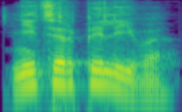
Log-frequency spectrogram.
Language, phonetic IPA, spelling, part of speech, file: Russian, [nʲɪtʲɪrpʲɪˈlʲivə], нетерпеливо, adverb / adjective, Ru-нетерпеливо.ogg
- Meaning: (adverb) impatiently; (adjective) short neuter singular of нетерпели́вый (neterpelívyj)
